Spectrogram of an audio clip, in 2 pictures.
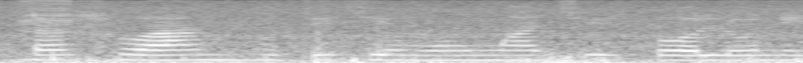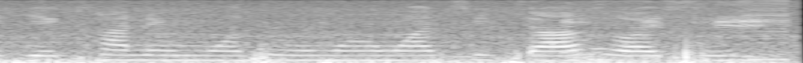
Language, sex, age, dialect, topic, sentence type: Bengali, female, 18-24, Western, agriculture, statement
